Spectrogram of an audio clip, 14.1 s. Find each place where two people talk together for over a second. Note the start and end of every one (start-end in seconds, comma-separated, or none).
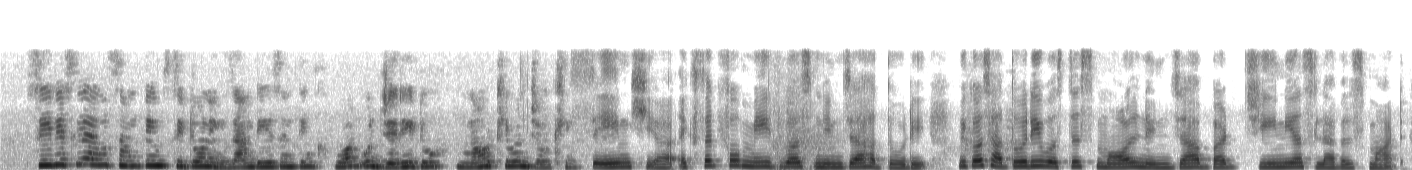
none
